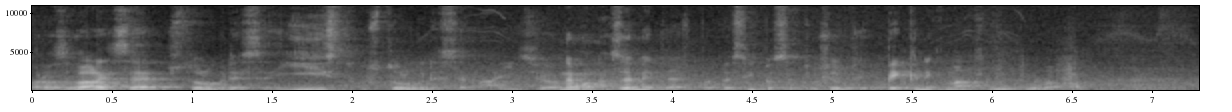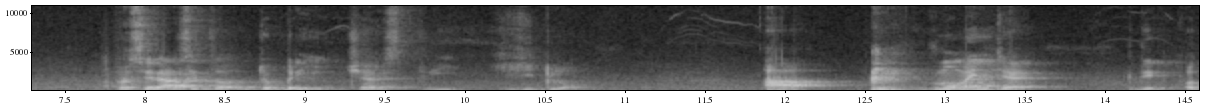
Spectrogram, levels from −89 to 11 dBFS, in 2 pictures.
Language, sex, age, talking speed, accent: Czech, male, 40-59, 155 wpm, native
